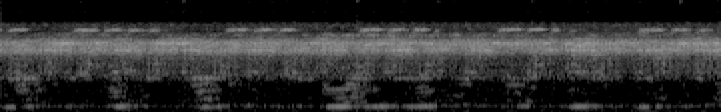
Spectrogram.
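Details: Unbroken shrill insect drone at midnight with thin rapid chirps layered above and scattered short low croaking notes below.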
